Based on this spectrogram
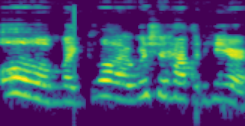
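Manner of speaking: high, loud, angry outburst.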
